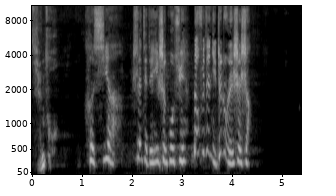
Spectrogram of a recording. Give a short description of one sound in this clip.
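A young woman speaks mockingly.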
